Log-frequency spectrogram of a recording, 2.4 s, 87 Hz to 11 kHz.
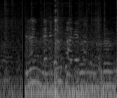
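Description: Steady low drone of a 2011 VDL Bova Futura coach on the move, engine and road noise as heard inside the passenger cabin, breaking off abruptly about half a second in and coming back louder, with a voice over it.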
